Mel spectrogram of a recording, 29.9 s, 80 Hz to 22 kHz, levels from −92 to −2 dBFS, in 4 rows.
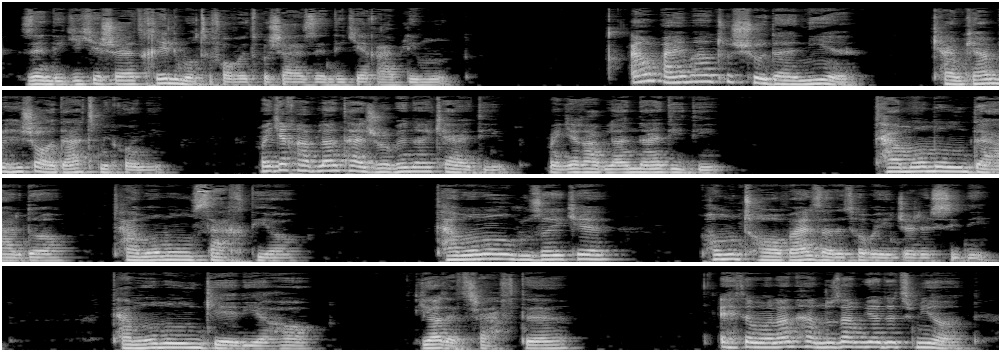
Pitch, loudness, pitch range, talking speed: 165 Hz, -20 LUFS, 145-200 Hz, 105 wpm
